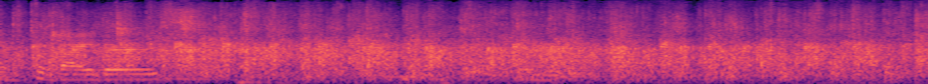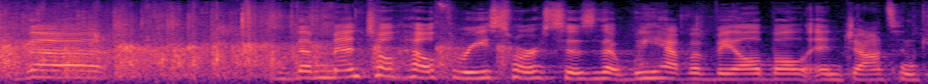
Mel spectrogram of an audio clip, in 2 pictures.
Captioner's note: applause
